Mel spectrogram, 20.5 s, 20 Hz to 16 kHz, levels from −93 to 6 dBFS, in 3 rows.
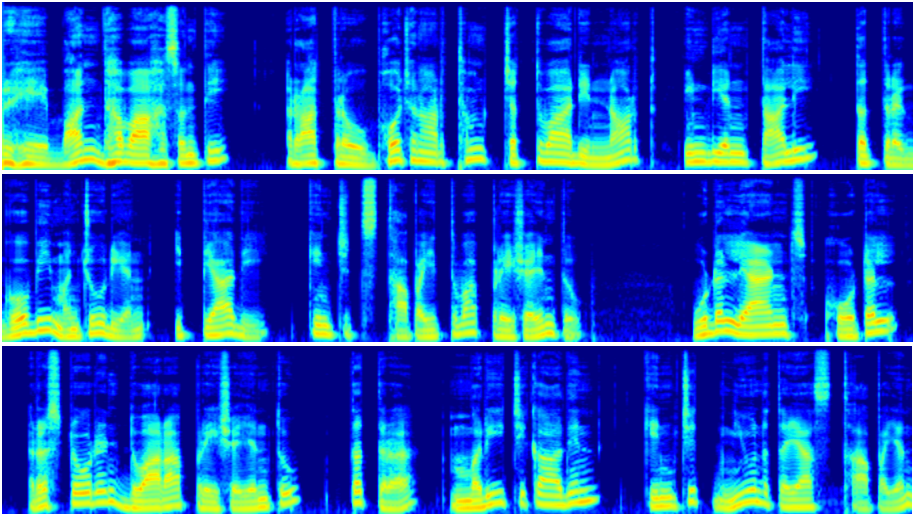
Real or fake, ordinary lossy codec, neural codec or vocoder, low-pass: real; none; none; 14.4 kHz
